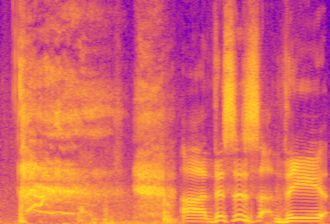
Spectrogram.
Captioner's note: chuckles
